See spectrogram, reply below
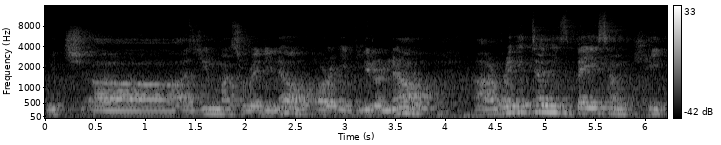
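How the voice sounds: A man with a fairly high-pitched voice talks at a fairly slow pace, with audible echo from the room. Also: ordinary pitch variation.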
